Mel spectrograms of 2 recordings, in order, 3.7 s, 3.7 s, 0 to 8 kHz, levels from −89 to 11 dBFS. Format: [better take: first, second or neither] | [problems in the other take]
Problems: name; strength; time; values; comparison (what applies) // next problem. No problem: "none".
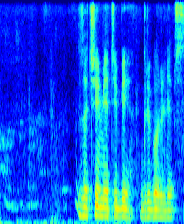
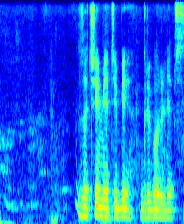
second | noise reduction (neural separator model SepFormer DNS4)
